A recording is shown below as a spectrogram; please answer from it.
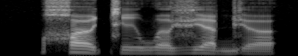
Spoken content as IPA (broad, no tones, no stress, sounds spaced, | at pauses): χ œ c i w ə vʲ æ bʲ œ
